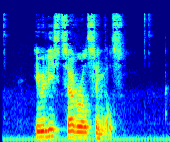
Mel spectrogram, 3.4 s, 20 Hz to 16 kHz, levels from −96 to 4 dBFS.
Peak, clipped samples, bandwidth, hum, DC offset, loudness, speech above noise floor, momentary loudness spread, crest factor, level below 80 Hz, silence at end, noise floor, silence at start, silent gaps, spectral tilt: -4 dBFS; under 0.1%; 11.5 kHz; none; under 0.1%; -17 LUFS; 35 dB; 16 LU; 16 dB; -52 dBFS; 1 s; -51 dBFS; 0.7 s; none; -5.5 dB/octave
